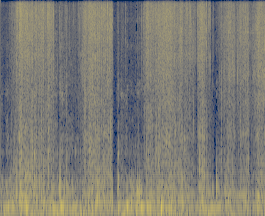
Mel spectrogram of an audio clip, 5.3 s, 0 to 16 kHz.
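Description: A cotton swab rubs and scratches the red perforated metal mesh grille of a powered cylindrical USB microphone with a hollow grille. The result is a dull, muffled scratching and rubbing with soft crunchy bumps over a steady low hum near 100 Hz, and almost no high or bright content.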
